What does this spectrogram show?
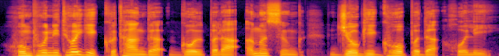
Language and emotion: Manipuri, neutral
